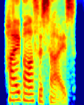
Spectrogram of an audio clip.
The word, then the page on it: hypothesize: Indian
